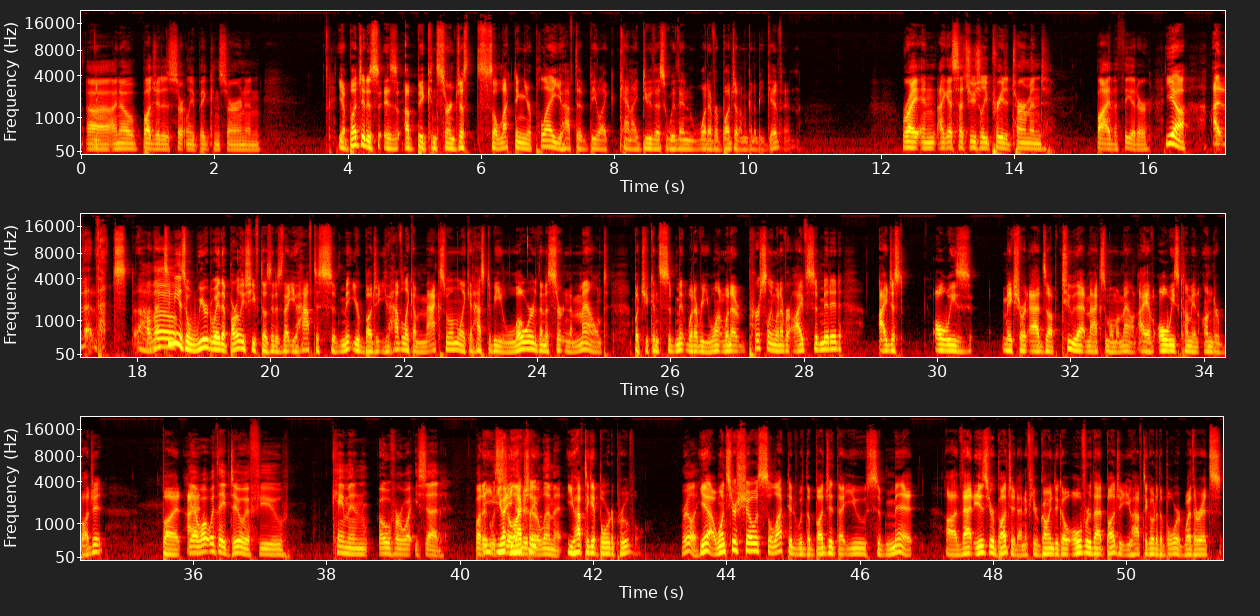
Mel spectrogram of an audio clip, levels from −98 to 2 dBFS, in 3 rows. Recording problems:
none

